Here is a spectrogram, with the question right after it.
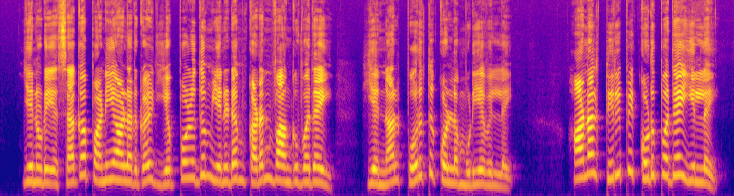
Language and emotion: Tamil, angry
